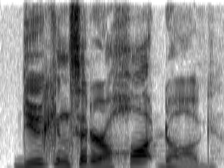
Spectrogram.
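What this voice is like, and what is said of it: Attempted Canadian accent. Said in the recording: “I tried to say that with a Canadian accent”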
